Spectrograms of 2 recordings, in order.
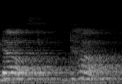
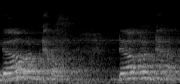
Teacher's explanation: जीभ ऊपर उठकर मूर्धा को स्पर्श करते हुए तुरंत नीचे आती है। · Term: उत्क्षिप्त व्यंजन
